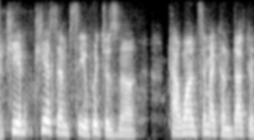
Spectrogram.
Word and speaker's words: TSMC: The company is called TMSC. It's if I get sometimes I pronounce it incorrectly. Yeah, TSMC, which is the Taiwan Semiconductor Manufacturing Company, in short.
